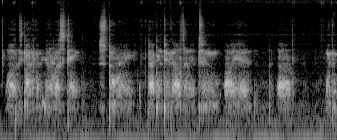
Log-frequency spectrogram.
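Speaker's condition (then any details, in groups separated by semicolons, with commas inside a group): Young onset Parkinson's; inaudible without voice amplifier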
